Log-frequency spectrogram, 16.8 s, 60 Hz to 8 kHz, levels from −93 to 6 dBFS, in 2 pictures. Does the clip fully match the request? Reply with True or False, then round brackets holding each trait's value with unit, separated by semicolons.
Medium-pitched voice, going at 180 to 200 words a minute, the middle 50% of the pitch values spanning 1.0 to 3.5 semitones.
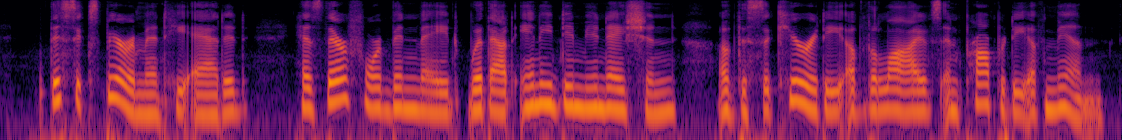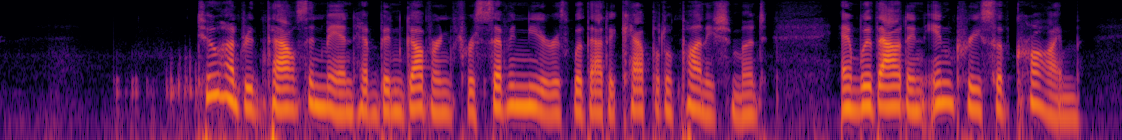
False (175 Hz; 165 wpm; 3.2 semitones)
